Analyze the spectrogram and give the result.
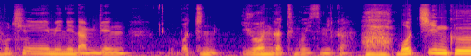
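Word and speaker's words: Hồ Chí Minh: 갖는 다 그런 뜻입니다 그래서 우리나라 발음으로 후 지명이 조 호 지명 호지 명이고 그 베트남 발음으로 호치민이 되겠습니다 그 사람들은 뭐 우리 에서는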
